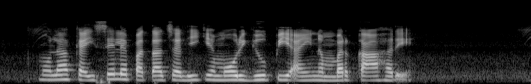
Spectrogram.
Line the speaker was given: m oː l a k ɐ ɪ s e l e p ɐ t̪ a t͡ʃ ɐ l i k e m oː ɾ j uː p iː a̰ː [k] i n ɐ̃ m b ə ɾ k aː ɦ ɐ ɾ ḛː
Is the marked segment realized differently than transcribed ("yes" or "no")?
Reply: yes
